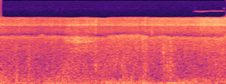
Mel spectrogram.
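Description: Wind buffeting the microphone of an action camera mounted on a surfboard's nose, an uneven low rumble, over the rush and spray of water as the board rides along a breaking wave.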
